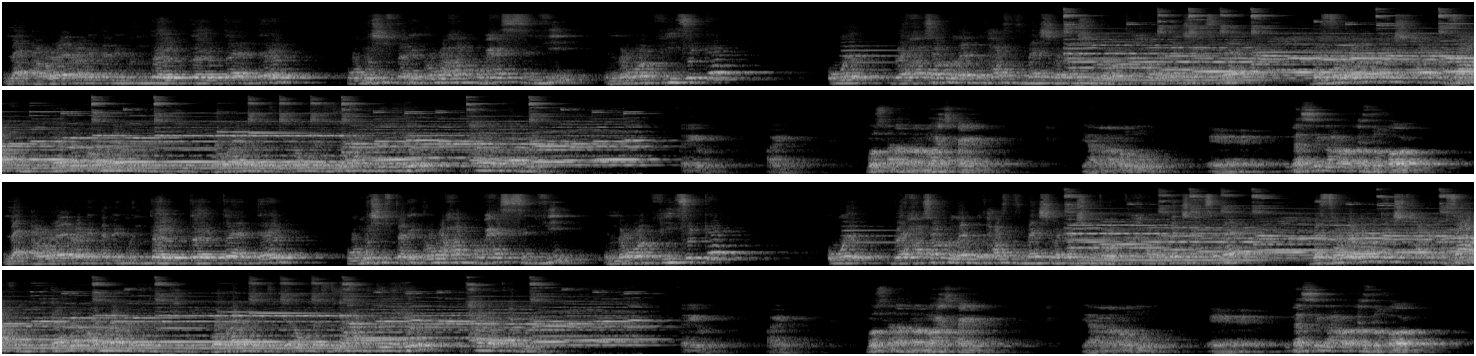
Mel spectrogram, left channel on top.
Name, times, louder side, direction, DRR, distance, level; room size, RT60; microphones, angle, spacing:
voice 1, 0.0-2.9 3.4-5.7 6.0-7.3 8.3-12.5 13.1-19.0 19.3-20.1, right 1 dB, 90° right, 0 dB, 0.6 m, -29 dB
sound 1, 8.4-9.0 10.6-21.1, left 1 dB, 85° left, 0.8 m, -27 dB
voice 2, 21.5-21.8 22.4-22.6 23.4-24.5 25.5-26.3 26.8-28.8, equal, 15° left, -6 dB, 0.6 m, -30 dB
2.7 x 2.2 x 2.7 m, 1.1 s
head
